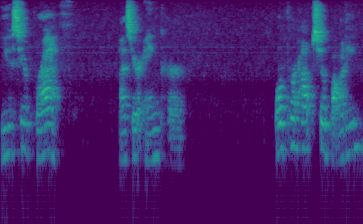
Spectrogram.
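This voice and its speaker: Speaking very slowly with long, frequent pauses, a woman with a fairly high pitch and vocal fry keeps a calm tone and monotone, flat intonation. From Nashville, Tennessee. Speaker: meditation guide; yoga instructor and life coach. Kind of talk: guided meditation. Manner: calm, soft-spoken, slow.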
